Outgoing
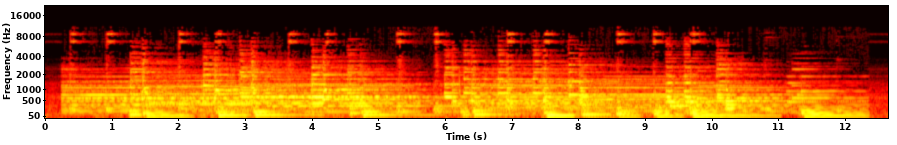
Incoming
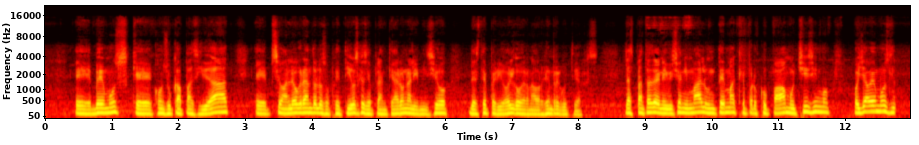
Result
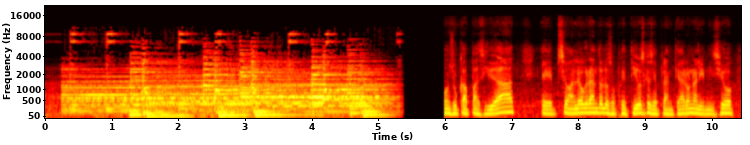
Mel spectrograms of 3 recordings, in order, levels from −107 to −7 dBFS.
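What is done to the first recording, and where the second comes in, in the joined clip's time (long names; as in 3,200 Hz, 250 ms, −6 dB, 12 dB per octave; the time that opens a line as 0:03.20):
outgoing
0:04.93–0:05.38: fade out linear
0:05.38–0:05.98: silence
0:05.98: continue with incoming from 0:01.69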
